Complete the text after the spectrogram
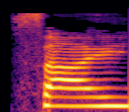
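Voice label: "sai", Mandarin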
